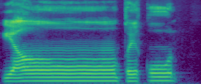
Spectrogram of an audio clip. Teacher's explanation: لاحظوا هنا الغنة مفخمة لأنها حرف استعلاء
